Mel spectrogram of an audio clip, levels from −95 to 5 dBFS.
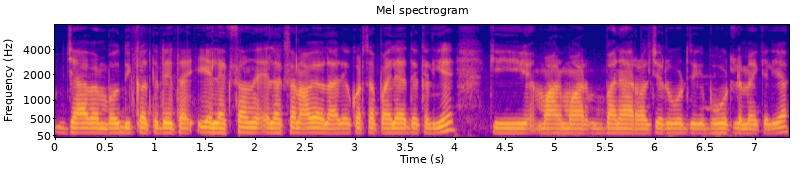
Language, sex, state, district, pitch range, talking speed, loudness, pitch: Maithili, male, Bihar, Araria, 120-130 Hz, 230 wpm, -15 LUFS, 125 Hz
